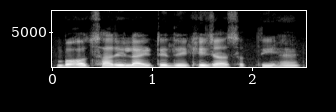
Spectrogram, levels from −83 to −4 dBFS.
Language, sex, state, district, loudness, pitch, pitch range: Hindi, male, Arunachal Pradesh, Lower Dibang Valley, -16 LUFS, 125 Hz, 125-135 Hz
